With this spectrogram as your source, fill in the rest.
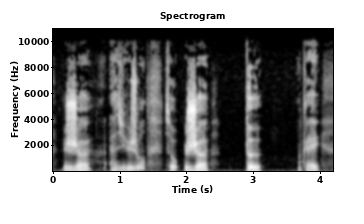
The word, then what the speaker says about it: peux: Final X not pronounced here, okay? So you've got X, but you don't pronounce it, so basically you get the sound peut, je peux, okay, so I can, je peux, okay. Then tu peux, same pronunciation and same spelling or writing, okay. P-E-U-X, okay, don't pronounce the final X.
